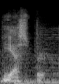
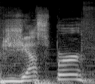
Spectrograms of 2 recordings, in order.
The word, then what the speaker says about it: Jesper: Just like the yeser is a J, but it's pronounced with a Y. Yes. Yesper.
